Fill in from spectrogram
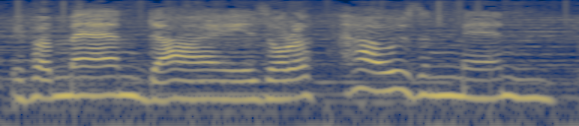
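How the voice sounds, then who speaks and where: A woman's voice: mid-range voice, slow, lightly acted. An actress playing a devoted, self-sacrificing lady lover in an old-time radio romance, speaking in a solemn, declamatory way. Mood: wistful. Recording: muffled old radio broadcast, music behind.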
